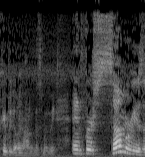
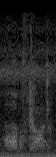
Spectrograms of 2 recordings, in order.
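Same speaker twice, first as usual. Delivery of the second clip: whispered aside; 21 dB quieter than usual. Real, not acted. Aside about creepy Santa actor.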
